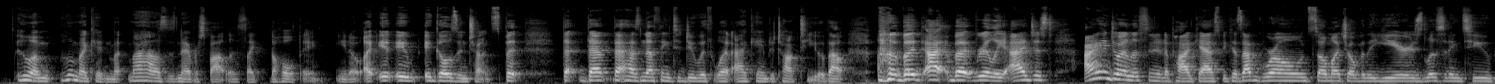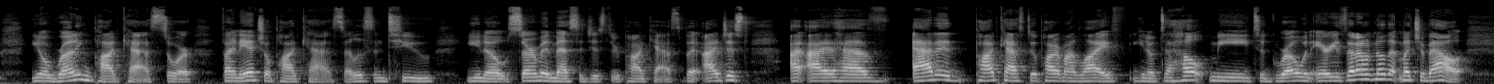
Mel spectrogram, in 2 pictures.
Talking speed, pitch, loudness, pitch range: 220 wpm, 160 Hz, -22 LUFS, 145-185 Hz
